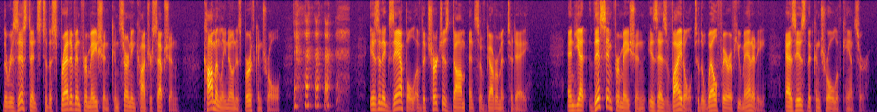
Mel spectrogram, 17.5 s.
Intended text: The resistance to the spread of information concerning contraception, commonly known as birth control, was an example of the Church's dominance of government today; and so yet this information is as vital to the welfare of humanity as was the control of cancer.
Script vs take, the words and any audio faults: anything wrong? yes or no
yes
